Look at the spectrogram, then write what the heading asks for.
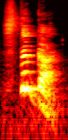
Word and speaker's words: Stuttgart: He said Stuttgart.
